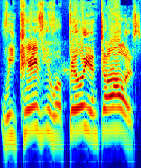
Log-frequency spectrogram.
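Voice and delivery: mock indignant outburst. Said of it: "I'm like".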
